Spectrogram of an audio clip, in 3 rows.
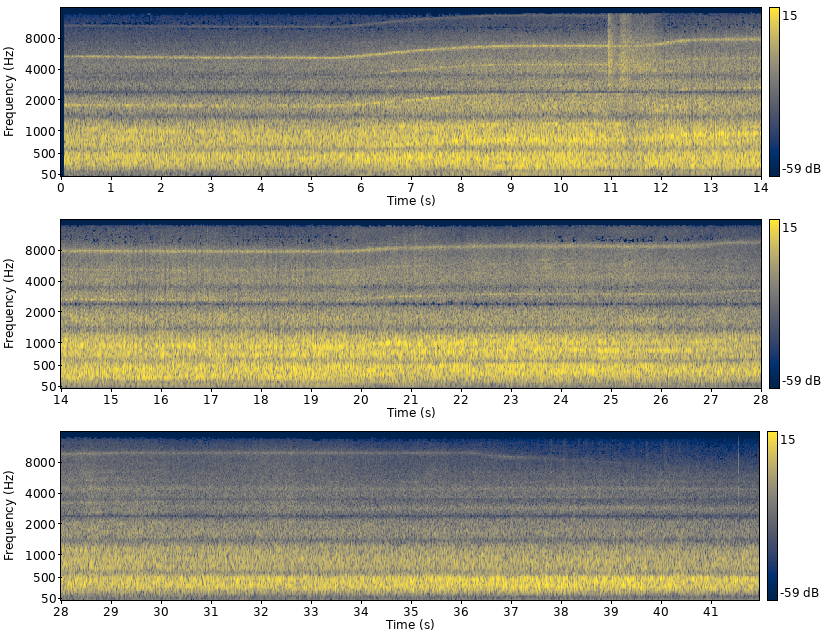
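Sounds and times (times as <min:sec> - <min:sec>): high rising whine: 0:00.1 - 0:35.8
locomotive engine and rolling noise: 0:00.1 - 0:41.9
brief hiss: 0:10.9 - 0:11.8.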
